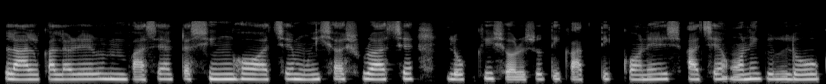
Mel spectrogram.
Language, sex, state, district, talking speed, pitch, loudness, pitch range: Bengali, female, West Bengal, Dakshin Dinajpur, 125 wpm, 240 Hz, -19 LUFS, 230-245 Hz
